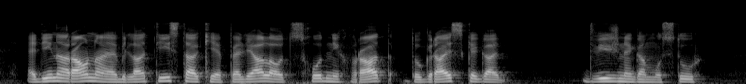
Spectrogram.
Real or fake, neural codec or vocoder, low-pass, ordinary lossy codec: real; none; 7.2 kHz; none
